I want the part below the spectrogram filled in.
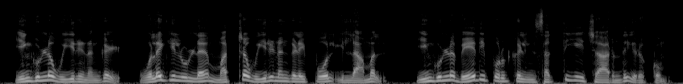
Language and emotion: Tamil, neutral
